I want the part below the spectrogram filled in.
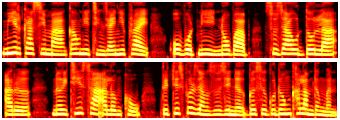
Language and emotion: Bodo, neutral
